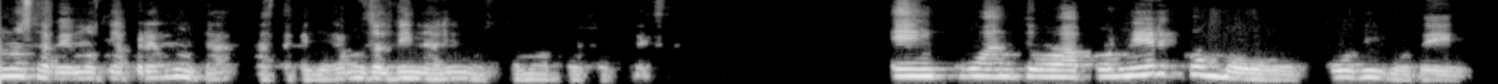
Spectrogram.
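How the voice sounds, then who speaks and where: A woman's voice: medium pitch, mellow, husky, dry recording. A woman answers audience questions in a live chat, teacherly and playful, laughing at her own examples.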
